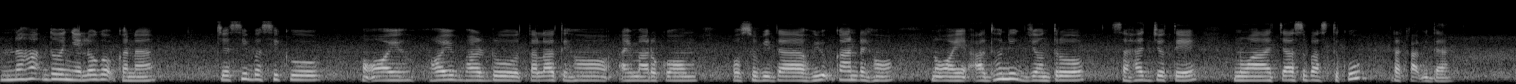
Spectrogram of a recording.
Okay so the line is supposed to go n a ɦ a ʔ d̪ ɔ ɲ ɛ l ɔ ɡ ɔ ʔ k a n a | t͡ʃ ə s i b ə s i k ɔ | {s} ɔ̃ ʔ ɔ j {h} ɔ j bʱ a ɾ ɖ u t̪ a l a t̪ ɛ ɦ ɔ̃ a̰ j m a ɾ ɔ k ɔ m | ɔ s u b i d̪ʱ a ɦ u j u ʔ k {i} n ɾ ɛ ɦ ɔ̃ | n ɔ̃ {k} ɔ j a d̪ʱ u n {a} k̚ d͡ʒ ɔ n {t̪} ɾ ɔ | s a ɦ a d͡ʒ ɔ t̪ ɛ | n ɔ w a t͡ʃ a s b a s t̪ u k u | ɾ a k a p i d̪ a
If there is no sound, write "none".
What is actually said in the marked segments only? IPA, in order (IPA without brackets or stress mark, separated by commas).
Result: h, h, a, ʔ, i, t̪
